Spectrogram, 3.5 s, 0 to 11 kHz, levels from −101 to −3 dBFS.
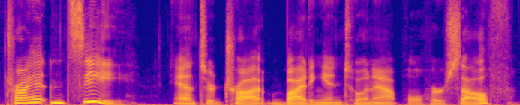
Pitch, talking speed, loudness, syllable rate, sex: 175 Hz, 190 wpm, -18 LUFS, 5.3 syllables/s, female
